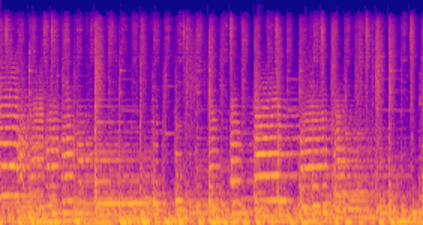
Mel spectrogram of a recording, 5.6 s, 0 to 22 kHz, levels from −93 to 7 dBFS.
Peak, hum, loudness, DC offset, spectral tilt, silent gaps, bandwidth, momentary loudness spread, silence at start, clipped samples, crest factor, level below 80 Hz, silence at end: 0 dBFS; none; -13 LUFS; under 0.1%; -6.5 dB/octave; none; 16.5 kHz; 3 LU; 0 s; under 0.1%; 10 dB; -16 dBFS; 0 s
